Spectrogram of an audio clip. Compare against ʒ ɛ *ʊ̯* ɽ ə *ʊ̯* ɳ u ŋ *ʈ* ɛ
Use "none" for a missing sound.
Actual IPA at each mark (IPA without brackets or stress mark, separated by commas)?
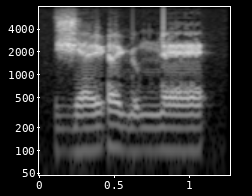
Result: ɪ̯, ɪ̯, ɳ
